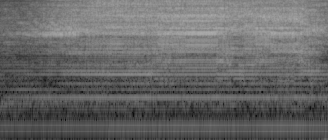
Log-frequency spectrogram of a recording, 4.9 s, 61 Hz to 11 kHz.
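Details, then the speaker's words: Antenna rotator unused for over 10 years, badly corroded bolts, just powered up: steady buzzing electric hum with rough whirr swelling and fading at constant pitch; motor strains trying to turn but does not rotate. "See, I'm trying to turn it one way. If I try the other way, you can hear it trying,"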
